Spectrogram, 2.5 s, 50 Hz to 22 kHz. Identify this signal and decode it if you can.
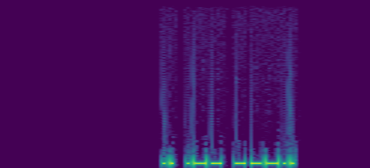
Morse code, heard as a keyed tone, about 46 wpm, 700 Hz. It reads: IW8
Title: Callsign Prefixes for Top 25 DXCC - 45wpm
